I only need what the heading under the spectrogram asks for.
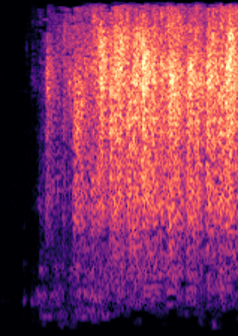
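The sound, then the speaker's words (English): A small audience breaks into applause, a dense patter of many hands clapping that swells within half a second and holds steady, moderately loud, for about three seconds with no voices. “I'd like a small applause.”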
